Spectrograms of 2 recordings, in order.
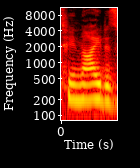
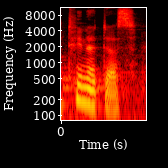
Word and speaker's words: tinnitus: And then they also complain about tinnitus or tinnitus. You know, this is the infamous buzzing and ringing in the ears. And no matter how we pronounce it, tinnitus, tinnitus, doesn't really matter.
